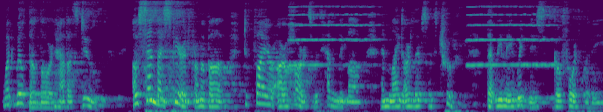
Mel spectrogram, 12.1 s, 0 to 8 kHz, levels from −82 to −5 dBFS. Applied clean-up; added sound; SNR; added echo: classical method WPE with log-MMSE.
